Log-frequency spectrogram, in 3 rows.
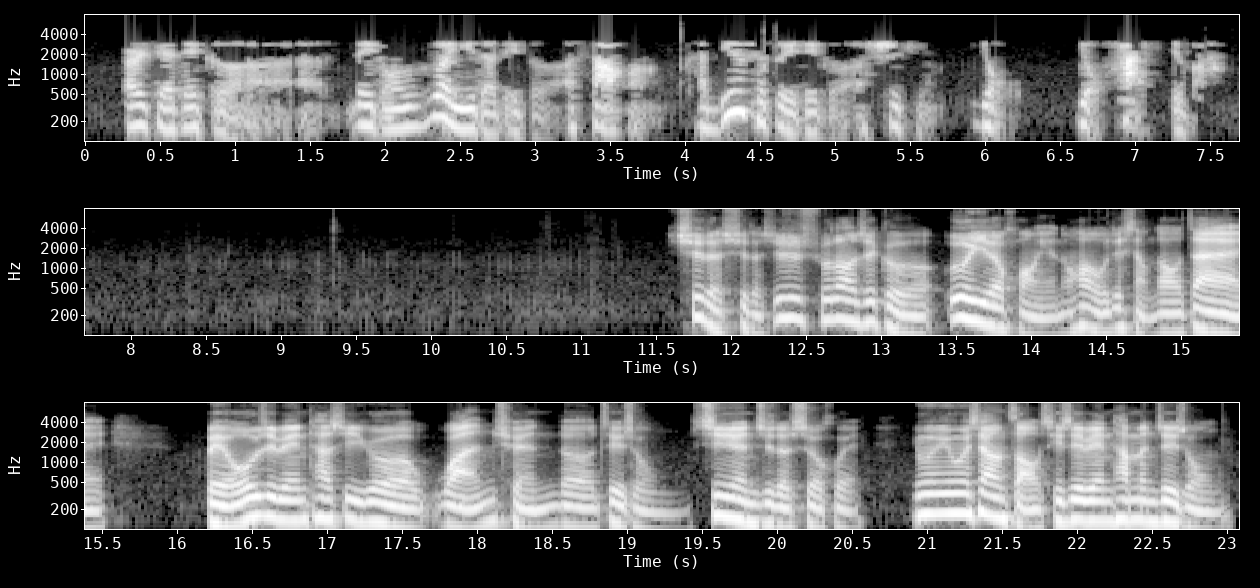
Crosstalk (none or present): none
